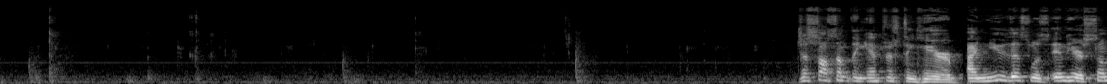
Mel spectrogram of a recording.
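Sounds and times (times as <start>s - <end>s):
wet chewing with small clicks: 0.2s - 8.0s.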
